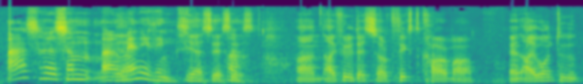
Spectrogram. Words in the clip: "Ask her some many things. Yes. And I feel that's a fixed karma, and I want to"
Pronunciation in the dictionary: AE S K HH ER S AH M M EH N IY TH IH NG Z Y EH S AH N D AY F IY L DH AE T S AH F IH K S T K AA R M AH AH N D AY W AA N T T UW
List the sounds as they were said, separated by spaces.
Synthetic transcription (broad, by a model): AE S HH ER S AH M M EH N IY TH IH NG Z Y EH S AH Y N AY F IY L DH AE T S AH F IH K S T K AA R M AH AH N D AY W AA N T T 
